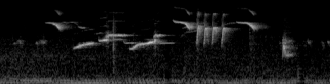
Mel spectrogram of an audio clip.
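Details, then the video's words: Male pygmy cupwing sings energetically: high thin whistles and upward-slurred notes, followed by a dense cluster of fast, buzzy high chirps and a final short dropping note. "BURUNG SEKECIL INI KALO SUDAH GACOR...TLEDEKAN GUNUNG JANTAN FULL SENYUM"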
